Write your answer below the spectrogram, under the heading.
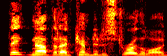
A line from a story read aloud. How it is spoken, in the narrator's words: Jesus said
